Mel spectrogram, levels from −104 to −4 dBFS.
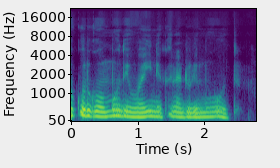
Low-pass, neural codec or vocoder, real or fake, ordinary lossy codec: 19.8 kHz; none; real; Opus, 32 kbps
